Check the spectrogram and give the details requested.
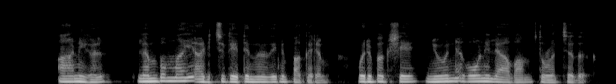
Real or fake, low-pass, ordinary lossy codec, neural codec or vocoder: fake; 7.2 kHz; none; codec, 16 kHz, 4 kbps, FunCodec, trained on LibriTTS, 50 frames a second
